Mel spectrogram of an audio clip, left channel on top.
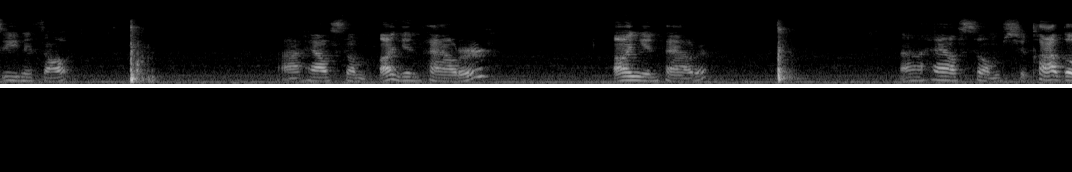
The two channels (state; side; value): silent; right; 52 dB below the other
